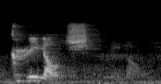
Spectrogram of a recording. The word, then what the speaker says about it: Greenwald: Greenolch. As he's pronounced.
